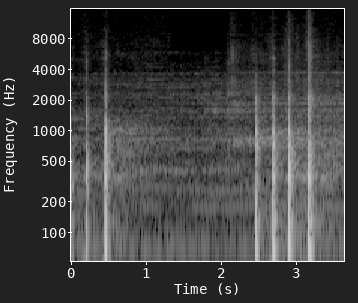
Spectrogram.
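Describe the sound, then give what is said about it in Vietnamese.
Knocking on a wall: two sharp raps, a pause, then four more in quick succession, crisp and distinct against a quiet background. “Lý Đạo có vẻ vô cùng khó hiểu, còn tiến lên ra sức đẩy vách tường, lại gõ xung quanh.”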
